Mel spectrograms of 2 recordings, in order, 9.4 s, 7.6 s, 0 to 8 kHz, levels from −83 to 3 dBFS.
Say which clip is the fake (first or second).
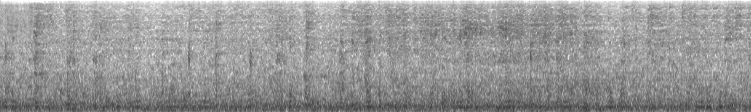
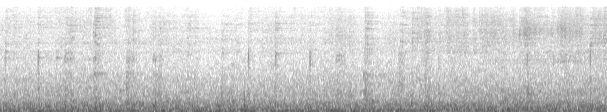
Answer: first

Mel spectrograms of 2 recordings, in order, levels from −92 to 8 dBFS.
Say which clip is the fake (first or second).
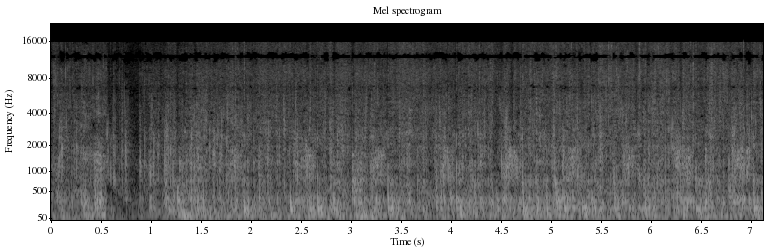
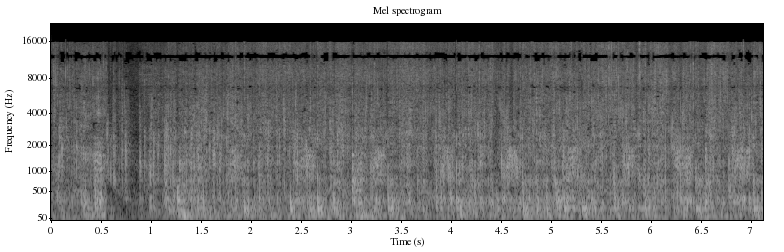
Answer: first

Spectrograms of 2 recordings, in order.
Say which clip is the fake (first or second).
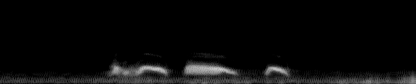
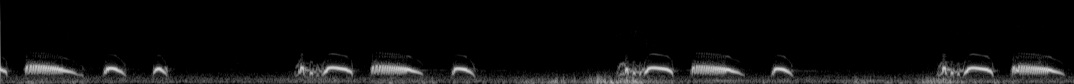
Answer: first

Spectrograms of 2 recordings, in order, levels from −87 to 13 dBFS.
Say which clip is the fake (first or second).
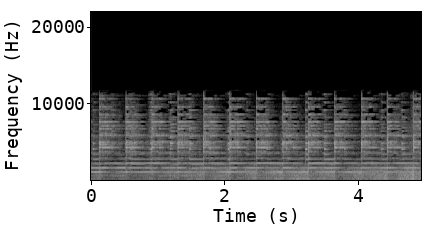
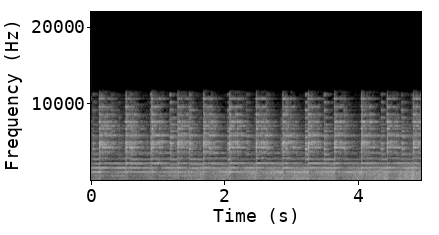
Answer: second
